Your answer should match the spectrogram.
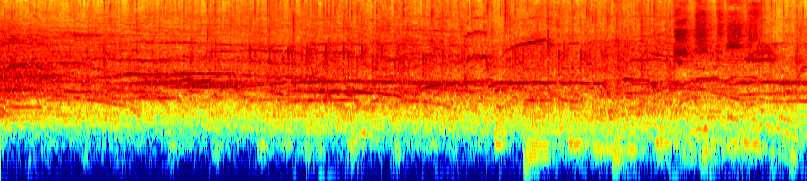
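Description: Stadium crowd at a high school football game cheering and shouting, many voices at once, after a scoring play near the end zone.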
